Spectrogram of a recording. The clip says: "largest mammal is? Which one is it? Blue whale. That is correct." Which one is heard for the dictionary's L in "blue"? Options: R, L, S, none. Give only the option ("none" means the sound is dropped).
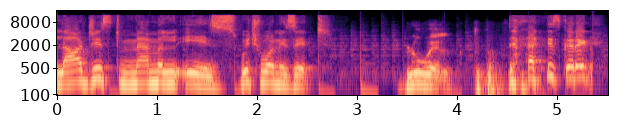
L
